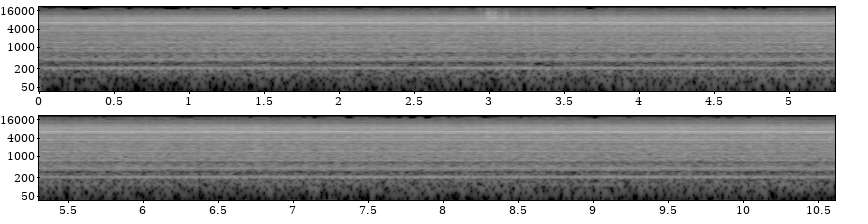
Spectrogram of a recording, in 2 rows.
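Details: Lathe high-speed facing of hardest-state heat-treated 4140 chrome-moly steel, 0.010 depth of cut, after a scratched pass; even spindle hum, clean cutting tone, no chatter, near-mirror finish; clean facing cut.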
